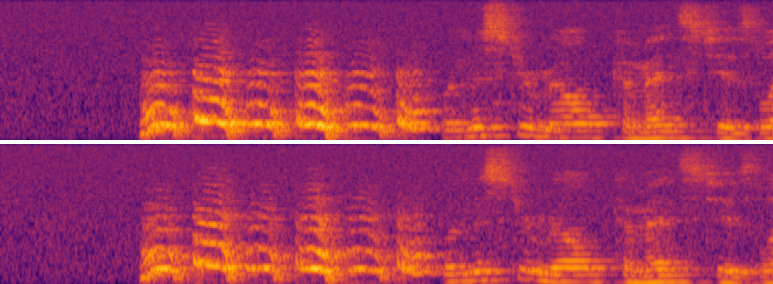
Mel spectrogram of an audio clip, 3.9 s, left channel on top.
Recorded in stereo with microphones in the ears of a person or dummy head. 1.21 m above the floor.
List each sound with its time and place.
0.7 s a squeak: 10° left (ahead or behind), 1.2 m
2.2 s a man speaking: 45° left (ahead or behind), 2 m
